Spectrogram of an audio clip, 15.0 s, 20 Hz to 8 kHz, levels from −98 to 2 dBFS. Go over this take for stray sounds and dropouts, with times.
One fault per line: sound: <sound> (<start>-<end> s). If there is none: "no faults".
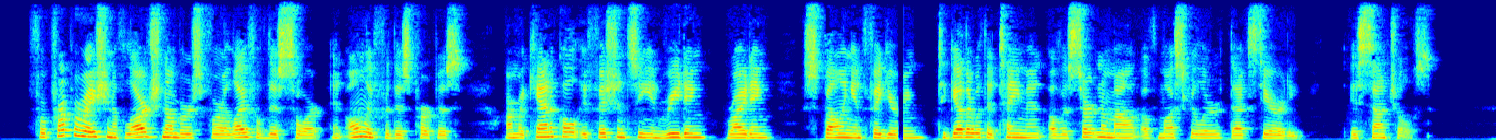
sound: dropout (9.0-9.0 s)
